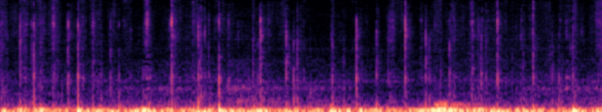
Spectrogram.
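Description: Fingertips and nails scratch and tap a thin, flat cork board sheet lying on fabric, its solid, granular surface giving off a rapid, uneven stream of dry clicks and scratchy ticks. Each tap is short and bright with almost no ring, over a soft low rumble.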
